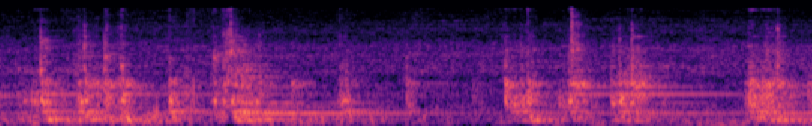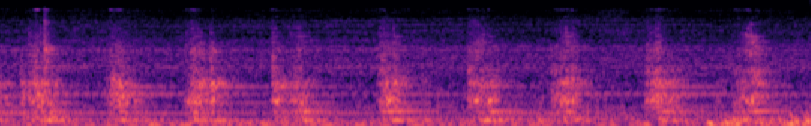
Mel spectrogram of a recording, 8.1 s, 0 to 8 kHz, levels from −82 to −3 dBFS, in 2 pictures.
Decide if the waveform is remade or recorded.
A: recorded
